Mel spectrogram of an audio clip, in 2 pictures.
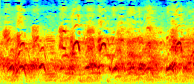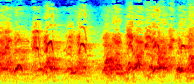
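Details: Several dogs yapping together, a steady tangle of sharp, high-pitched yips and barks that overlap without pause, swelling and easing slightly in short waves.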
